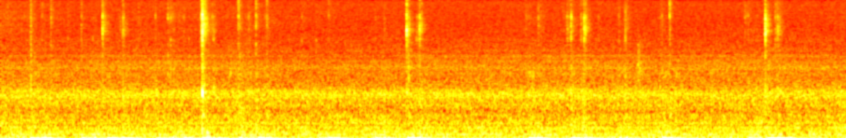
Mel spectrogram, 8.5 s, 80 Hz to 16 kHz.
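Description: Typing on a computer keyboard during a Ratchet & Clank: Tools of Destruction PS3 demo livestream, faint scattered key clicks in short irregular bursts over a low background hum.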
